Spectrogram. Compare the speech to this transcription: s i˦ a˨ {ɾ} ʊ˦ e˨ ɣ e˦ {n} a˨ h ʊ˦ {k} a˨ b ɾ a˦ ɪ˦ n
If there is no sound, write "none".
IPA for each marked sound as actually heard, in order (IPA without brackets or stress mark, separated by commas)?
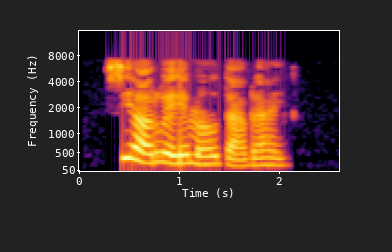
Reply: ɾ, m, t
